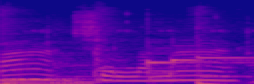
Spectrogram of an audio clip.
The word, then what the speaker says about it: ชลมารค: ว่า ชลมารค อ่าน ว่า ชลมารค จะ สังเกต ว่า ไม่ ออก เสียง รอ เรือ นะ คะ ส่วน คำ ว่า พจนารถ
